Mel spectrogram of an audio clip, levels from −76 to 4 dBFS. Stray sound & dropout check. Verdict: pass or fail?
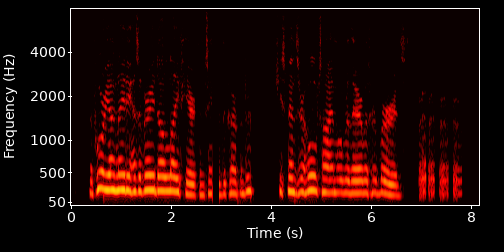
fail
